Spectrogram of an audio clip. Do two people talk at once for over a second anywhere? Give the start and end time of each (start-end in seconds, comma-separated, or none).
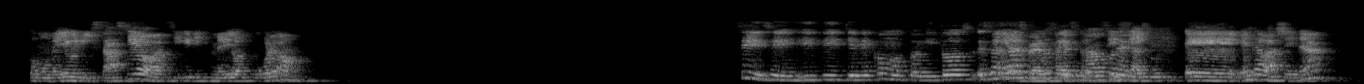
9.9-11.4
